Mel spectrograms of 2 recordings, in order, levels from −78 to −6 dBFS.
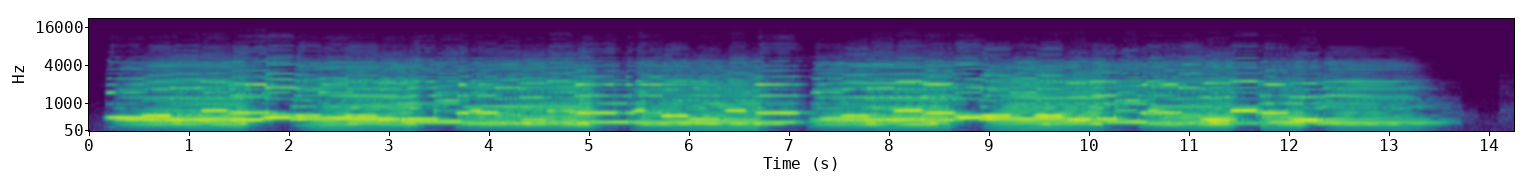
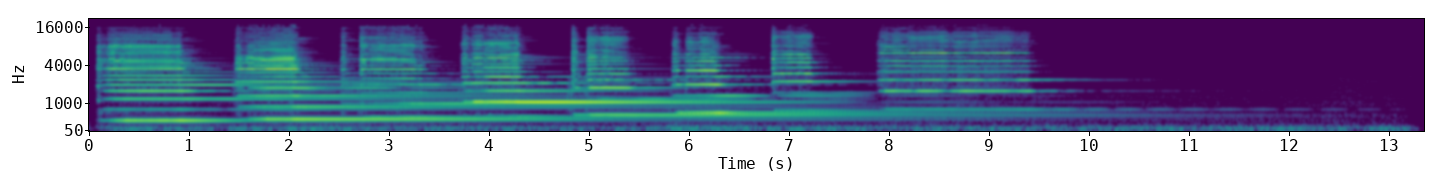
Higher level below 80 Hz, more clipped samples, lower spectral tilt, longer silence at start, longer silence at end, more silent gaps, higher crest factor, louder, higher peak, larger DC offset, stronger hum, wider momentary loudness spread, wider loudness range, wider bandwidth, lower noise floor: first, -52 dBFS vs -68 dBFS; neither; first, -5 dB/octave vs 0.5 dB/octave; about the same, 0.15 s vs 0.05 s; second, 0.65 s vs 3.6 s; neither; second, 14 dB vs 20 dB; about the same, -15 LUFS vs -17 LUFS; about the same, -2 dBFS vs -2 dBFS; neither; neither; second, 6 LU vs 12 LU; second, 2 LU vs 8 LU; second, 9.8 kHz vs 17.5 kHz; first, -57 dBFS vs -51 dBFS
